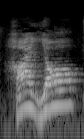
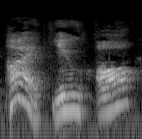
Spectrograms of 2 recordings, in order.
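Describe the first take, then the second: First: The two words are merged into one syllable. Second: The two words are pronounced clearly and separately. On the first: The whole group is greeted as one. "I always like that Southern dialect" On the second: Each person in the group is greeted separately. "Enunciate both words clearly"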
